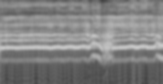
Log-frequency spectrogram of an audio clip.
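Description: A man singing a long, high, sustained vowel on one steady pitch. About one and a half seconds in, the note briefly breaks and dips before it is picked up again: a vocal crack.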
